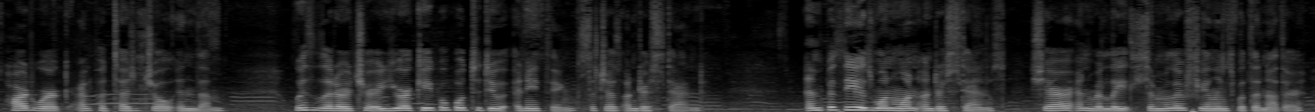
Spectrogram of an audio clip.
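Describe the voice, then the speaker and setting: Teen girl reading her school autobiography. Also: medium pitch. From Guam. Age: teenager, 15. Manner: earnest, steady reading voice. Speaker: student presenting her autobiography. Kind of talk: read-aloud school presentation. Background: background music.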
